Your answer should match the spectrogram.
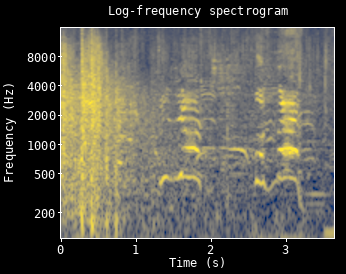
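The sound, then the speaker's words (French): A quick cluster of sharp pops from grenades fired in all directions by gendarmes, followed by loud, drawn-out shouting voices rising and falling over a rumbling crowd background. “Le blindé n'avance pas, les gendarmes tirent des grenades en tous sens.”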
